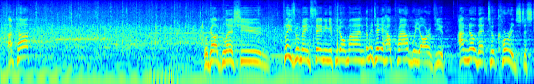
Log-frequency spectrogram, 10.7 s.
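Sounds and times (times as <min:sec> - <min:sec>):
audience cheering: 0:00.0 - 0:06.9
speech: 0:00.2 - 0:00.8, 0:04.0 - 0:10.6.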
